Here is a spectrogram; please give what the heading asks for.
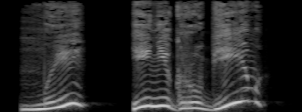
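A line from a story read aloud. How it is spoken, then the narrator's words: Mocking exclamation. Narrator (Russian): с нескрываемой насмешкой воскликнула Йорка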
